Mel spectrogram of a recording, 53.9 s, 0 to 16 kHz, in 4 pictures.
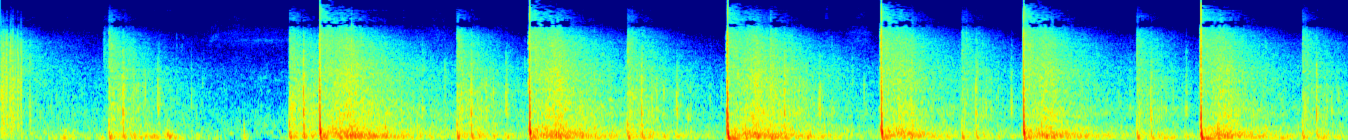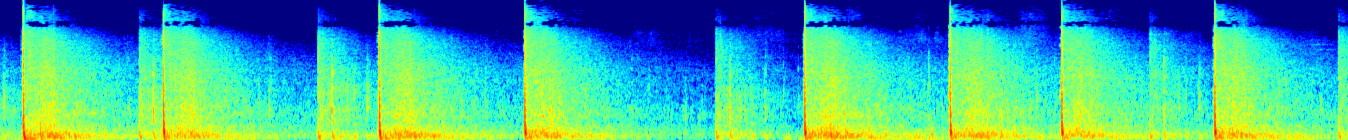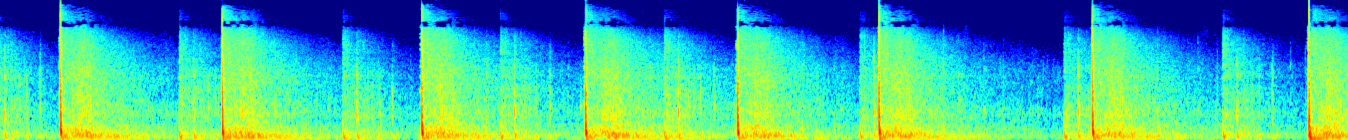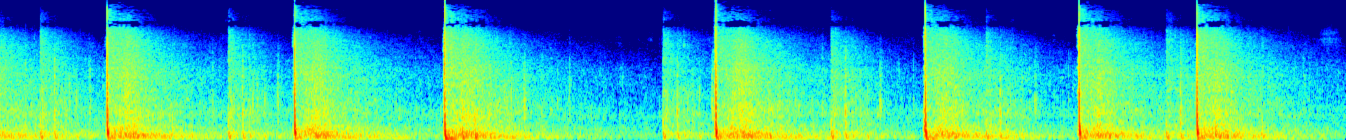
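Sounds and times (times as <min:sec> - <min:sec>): firework shells bursting: 0:00.0 - 0:02.0.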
